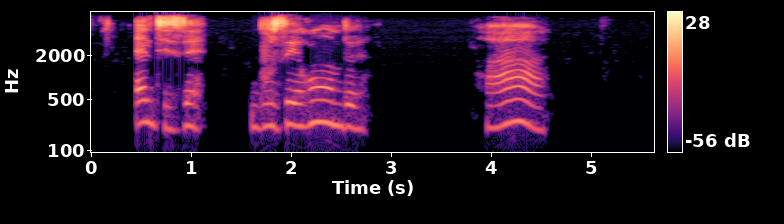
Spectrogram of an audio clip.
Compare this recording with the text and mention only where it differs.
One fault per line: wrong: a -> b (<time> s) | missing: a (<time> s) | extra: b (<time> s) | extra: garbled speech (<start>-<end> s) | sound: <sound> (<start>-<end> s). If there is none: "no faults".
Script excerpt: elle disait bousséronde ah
no faults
